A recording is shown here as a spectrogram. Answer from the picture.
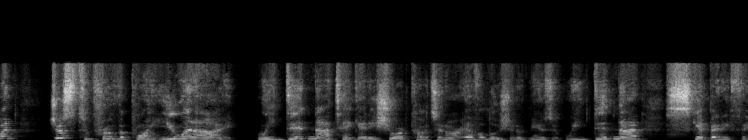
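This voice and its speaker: An animated man with an American accent, high-pitched, at a moderate pace, with very wide pitch swings and hardly any pauses. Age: 60s. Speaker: podcast guest, music fan. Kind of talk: casual chat.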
